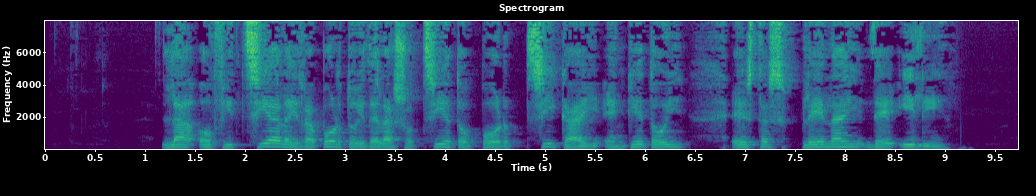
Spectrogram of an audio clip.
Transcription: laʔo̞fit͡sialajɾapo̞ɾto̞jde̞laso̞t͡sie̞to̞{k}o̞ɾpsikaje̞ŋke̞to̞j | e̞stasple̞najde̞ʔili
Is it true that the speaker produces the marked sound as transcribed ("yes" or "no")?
no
